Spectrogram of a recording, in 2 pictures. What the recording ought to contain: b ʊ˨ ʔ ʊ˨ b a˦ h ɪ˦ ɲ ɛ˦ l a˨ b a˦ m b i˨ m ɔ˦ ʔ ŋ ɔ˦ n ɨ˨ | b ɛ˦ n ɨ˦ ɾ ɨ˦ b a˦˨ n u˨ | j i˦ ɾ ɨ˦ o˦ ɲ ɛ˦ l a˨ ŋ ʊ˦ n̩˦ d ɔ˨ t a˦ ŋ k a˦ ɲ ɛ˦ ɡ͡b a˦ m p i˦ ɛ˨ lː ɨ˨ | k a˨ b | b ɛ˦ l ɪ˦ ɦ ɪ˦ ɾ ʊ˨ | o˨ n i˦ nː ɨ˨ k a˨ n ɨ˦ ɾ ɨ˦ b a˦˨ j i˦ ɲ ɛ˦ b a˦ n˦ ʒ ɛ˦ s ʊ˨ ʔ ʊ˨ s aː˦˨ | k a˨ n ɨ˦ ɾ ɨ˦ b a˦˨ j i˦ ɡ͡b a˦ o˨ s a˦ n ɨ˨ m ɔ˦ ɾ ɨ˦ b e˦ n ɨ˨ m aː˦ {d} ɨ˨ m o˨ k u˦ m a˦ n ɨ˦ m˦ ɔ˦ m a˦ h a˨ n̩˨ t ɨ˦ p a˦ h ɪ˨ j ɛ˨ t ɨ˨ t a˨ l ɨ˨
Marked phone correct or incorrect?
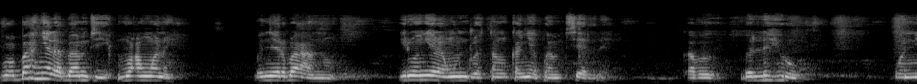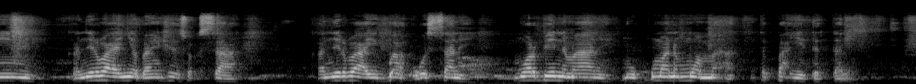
incorrect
